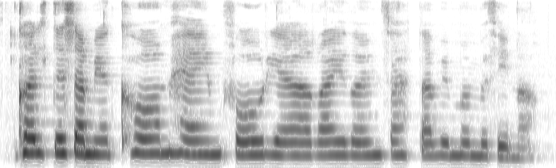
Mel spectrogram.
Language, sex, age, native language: Icelandic, female, 18-19, Icelandic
